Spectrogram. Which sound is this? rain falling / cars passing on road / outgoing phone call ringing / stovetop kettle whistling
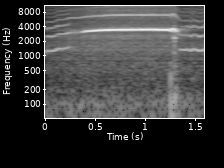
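stovetop kettle whistling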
